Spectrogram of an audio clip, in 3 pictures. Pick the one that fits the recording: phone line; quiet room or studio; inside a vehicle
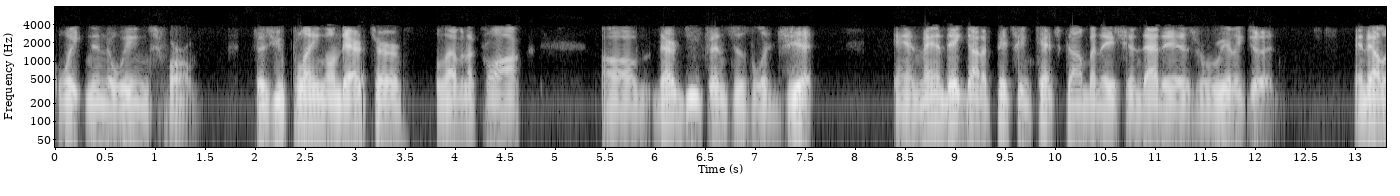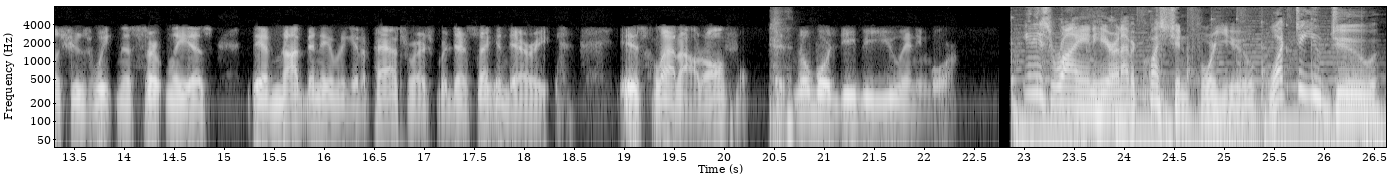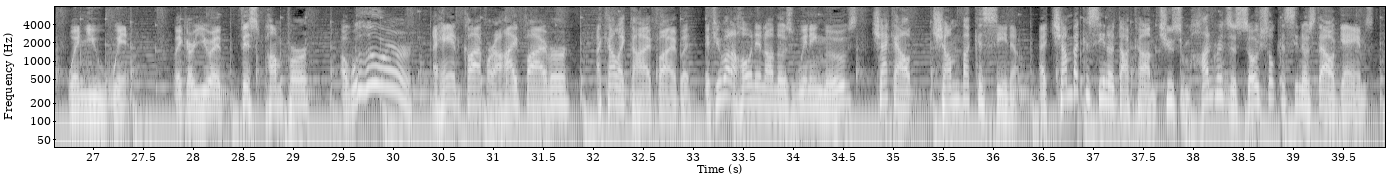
phone line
